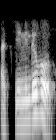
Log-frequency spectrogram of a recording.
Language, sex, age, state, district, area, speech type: Bengali, male, 18-30, West Bengal, Howrah, urban, conversation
